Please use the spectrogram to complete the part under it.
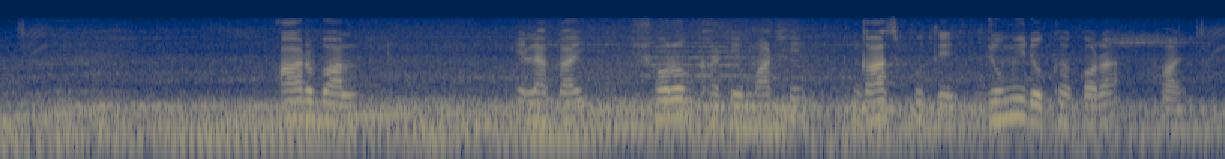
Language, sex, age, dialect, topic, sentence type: Bengali, male, 25-30, Northern/Varendri, agriculture, statement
